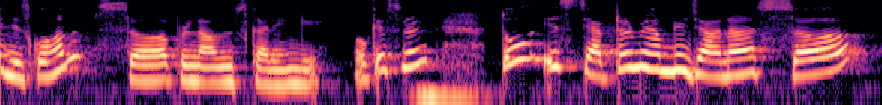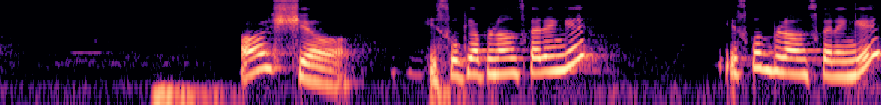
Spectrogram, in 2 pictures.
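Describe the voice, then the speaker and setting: A woman teacher giving a recorded phonics lesson in Hindi, slowly drilling English word lists and answering her own questions. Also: fairly high pitch, dark tone.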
